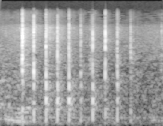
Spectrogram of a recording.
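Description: A quick run of about a dozen sharp clicks, some seven a second, starting with a brief low hum.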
